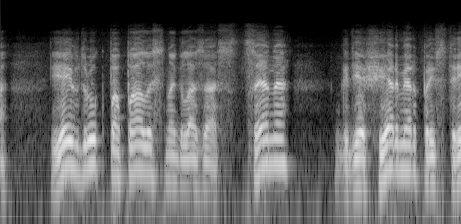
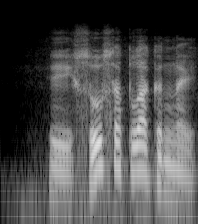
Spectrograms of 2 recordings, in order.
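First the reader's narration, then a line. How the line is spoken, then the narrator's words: Mumbled with rounded lips. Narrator (Russian): пробормотала Доди, округлив губы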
